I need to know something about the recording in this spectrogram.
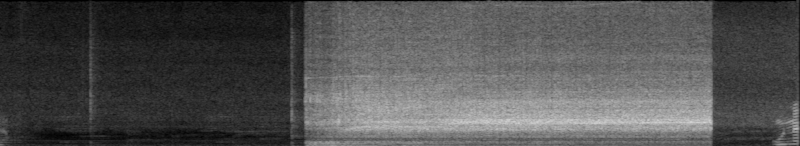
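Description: Countertop blender motor running for about three seconds, grinding chopped poblano chile, cilantro and spinach with water into a green purée. It starts abruptly about two seconds in and stops abruptly shortly before the end.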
